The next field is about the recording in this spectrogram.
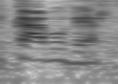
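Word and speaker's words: Cabo: Okay, so I'm going to say it my way. It's going to be Kabu.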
